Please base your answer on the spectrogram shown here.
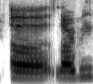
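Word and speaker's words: Larbi: One of the influential leaders of the You can say Larby. FLN, You can say band. I couldn't remember how they pronounced his name, and I didn't want to butcher him, but thank you, Larby.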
